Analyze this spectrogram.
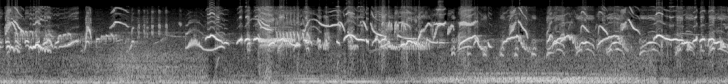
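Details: Contest-simulation song of an Orange-headed thrush: loud, tumbling whistled notes, many looping up and down, delivered almost without pause after a brief quieter opening, with a soft low rumble underneath.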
